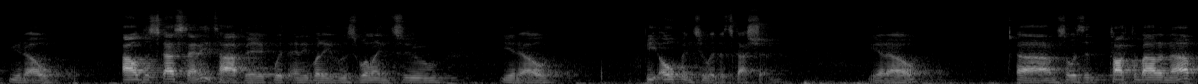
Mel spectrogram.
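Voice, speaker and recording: A man chatting casually as a guest, in a conversational way full of small checking phrases. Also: fairly low pitch. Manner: conversational, peppers speech with "you know". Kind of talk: casual chat. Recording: roomy echo with clear background hiss.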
